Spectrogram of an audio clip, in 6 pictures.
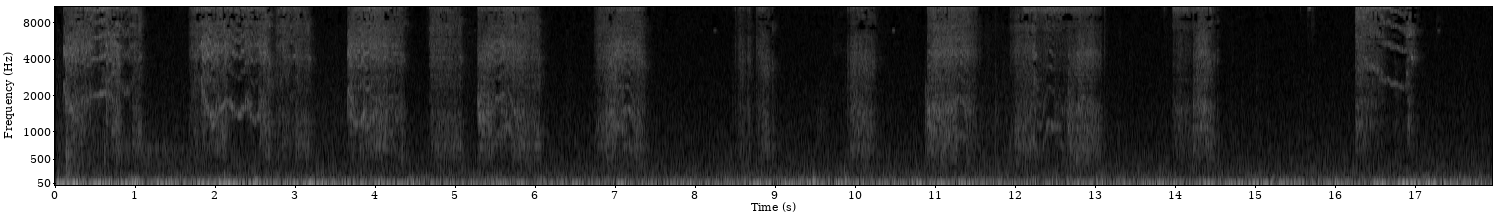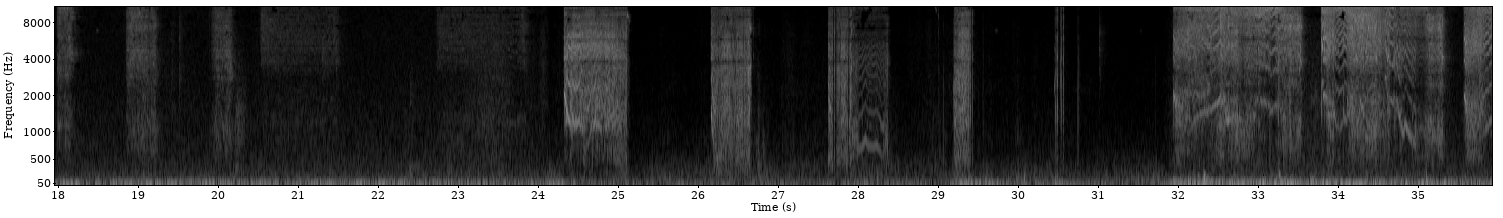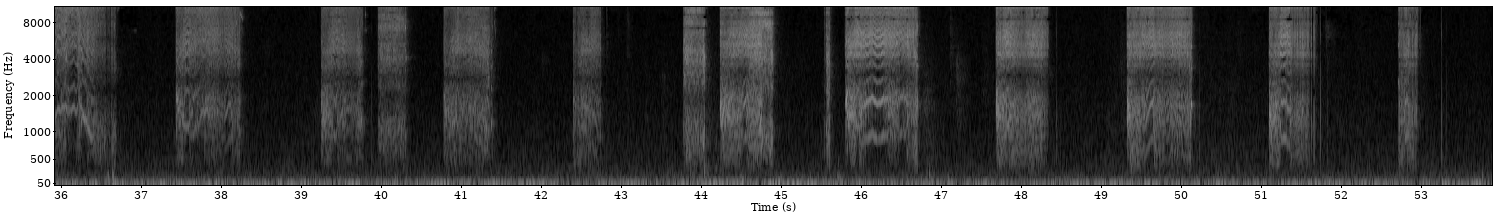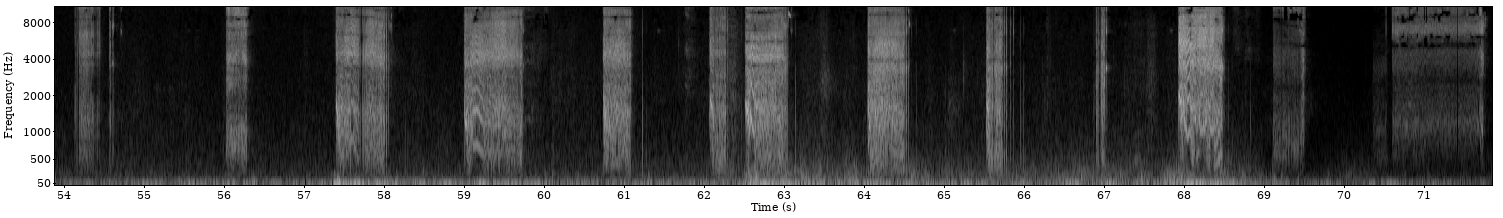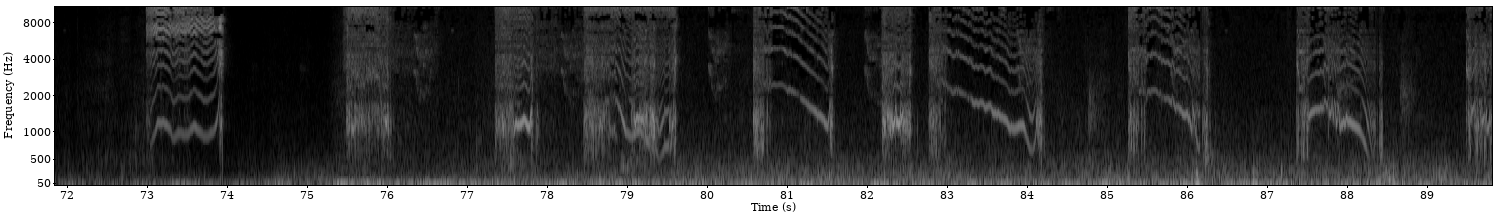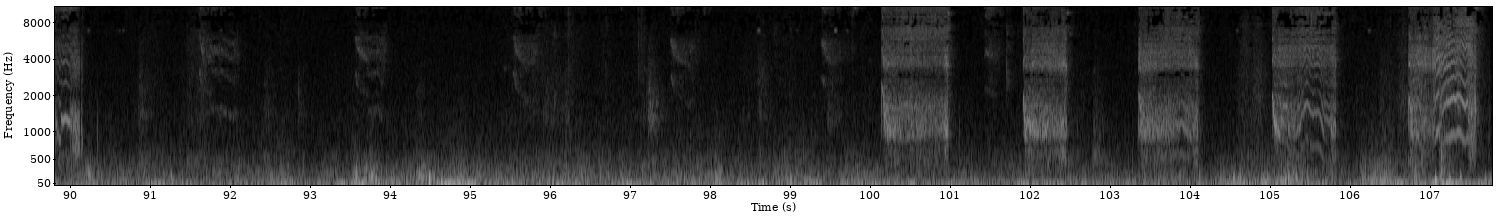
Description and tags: This sound was recorded in a cave "Ledyanaya" near the town of Staritsa in Russia.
